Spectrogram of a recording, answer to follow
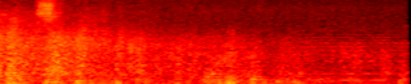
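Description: A sudden loud thunderclap followed by a rolling low rumble that slowly fades, laid over the footage as a sound effect.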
